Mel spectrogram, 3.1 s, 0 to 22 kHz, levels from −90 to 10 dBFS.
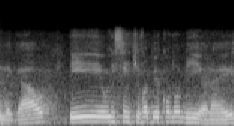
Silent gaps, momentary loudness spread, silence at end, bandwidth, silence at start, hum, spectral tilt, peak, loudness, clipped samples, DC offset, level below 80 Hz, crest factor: none; 6 LU; 0 s; 8.2 kHz; 0 s; none; -8 dB/octave; -2 dBFS; -14 LUFS; under 0.1%; under 0.1%; -54 dBFS; 12 dB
